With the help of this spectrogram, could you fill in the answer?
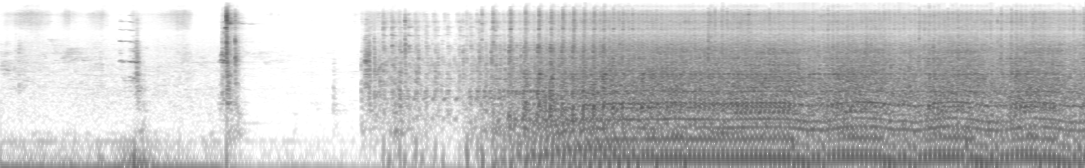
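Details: Yard-sale push mower after new plug check, fresh fuel and Marvel Mystery Oil, first start in a long time: a pull or two, then it catches and settles into a steady, even drone; starts and runs well.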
